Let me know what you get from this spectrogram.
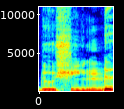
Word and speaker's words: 旅行: 여행이란 발음이 조금 어려워요. – 네. – 자, 입 모양을 루로 하고요. 루. 근데 발음은 루루루예요. – 루루루싱. – 루싱. – 루싱. – 루싱. 싱 할 때는 풀어주면 돼요.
